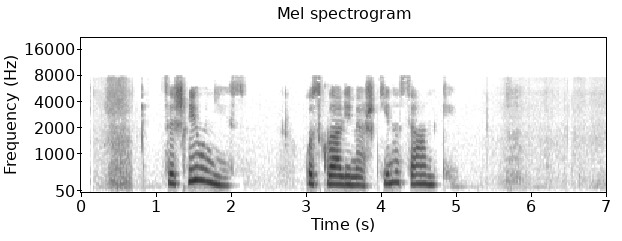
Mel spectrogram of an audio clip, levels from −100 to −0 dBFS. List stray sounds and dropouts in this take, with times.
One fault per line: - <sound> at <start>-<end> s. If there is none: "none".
none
